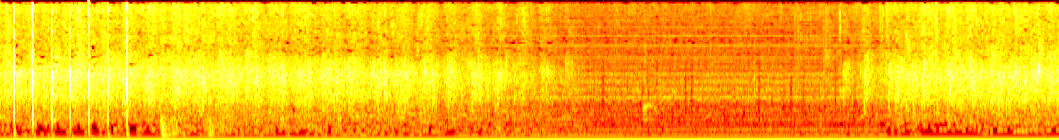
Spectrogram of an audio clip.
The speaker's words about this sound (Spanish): También para él un aplauso, evidentemente.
